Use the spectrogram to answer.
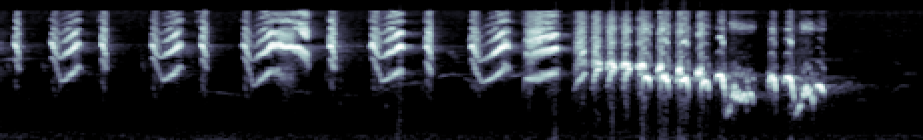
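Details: Kept white-rumped shama singing a fast, varied run of bright chirps and rising whistled notes, ending in a rapid descending trill; no other sounds.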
